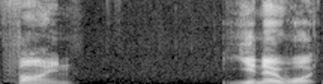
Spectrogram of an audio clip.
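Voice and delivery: ordinary delivery, nothing marked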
